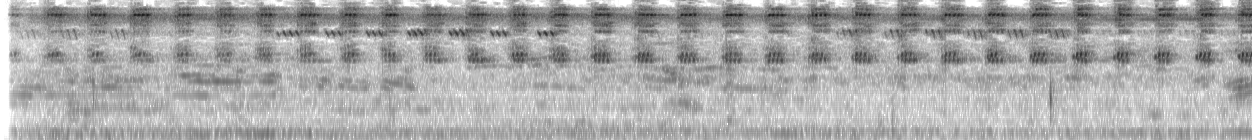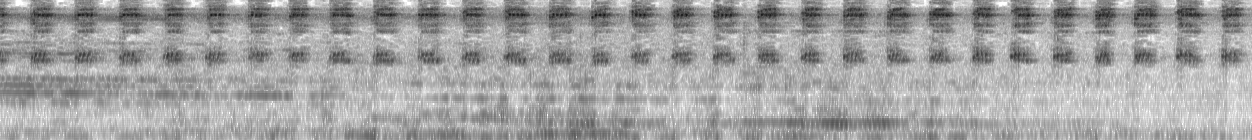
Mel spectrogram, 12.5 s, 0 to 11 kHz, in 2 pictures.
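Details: Male black cricket chirping in steady rapid pulses, about 140 per minute, high and ringing, with faint low rumbling and a brief lower trilling sound mid-clip.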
